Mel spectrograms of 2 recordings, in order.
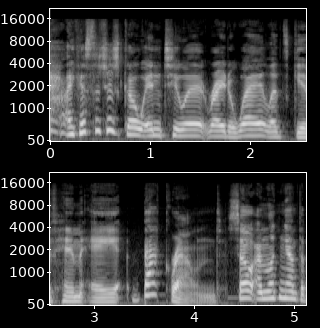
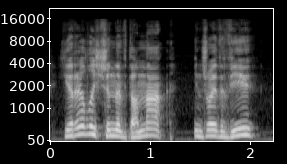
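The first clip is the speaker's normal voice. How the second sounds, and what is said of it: Exaggerated Scottish accent, Sheogorath voice. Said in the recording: “my really bad, exaggerated Scottish accent”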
